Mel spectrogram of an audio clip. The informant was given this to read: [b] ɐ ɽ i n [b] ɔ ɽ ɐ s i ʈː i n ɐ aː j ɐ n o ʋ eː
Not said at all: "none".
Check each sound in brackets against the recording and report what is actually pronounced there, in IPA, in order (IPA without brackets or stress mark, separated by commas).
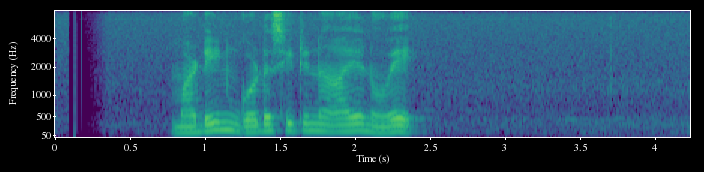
m, ɡ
